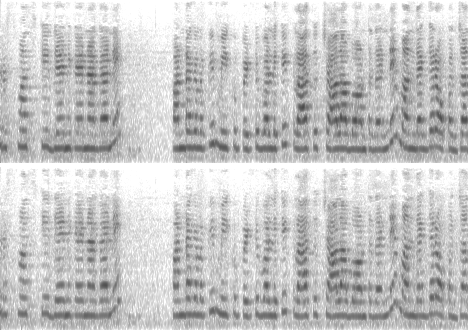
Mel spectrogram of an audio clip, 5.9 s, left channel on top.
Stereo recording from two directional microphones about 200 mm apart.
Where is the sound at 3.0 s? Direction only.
5° left (ahead or behind).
